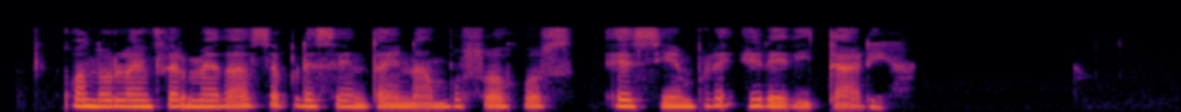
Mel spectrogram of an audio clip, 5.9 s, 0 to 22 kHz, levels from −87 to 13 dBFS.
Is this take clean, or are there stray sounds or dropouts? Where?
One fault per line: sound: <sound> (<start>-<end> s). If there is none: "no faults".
no faults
